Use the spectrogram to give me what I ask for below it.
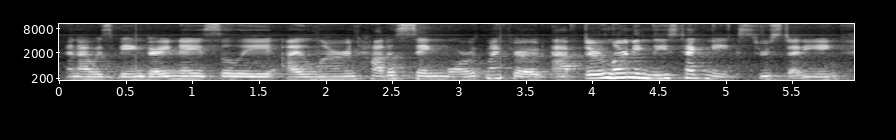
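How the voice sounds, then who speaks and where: Teaching a yoga class at a moderate, meandering pace full of asides, a middle-aged woman speaks in a nasal, somewhat low voice and chants mantras in a nasal sung tone between her explanations. The audio is poor, with a faint hiss underneath.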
